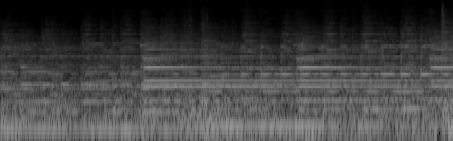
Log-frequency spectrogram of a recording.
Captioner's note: bell clanging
